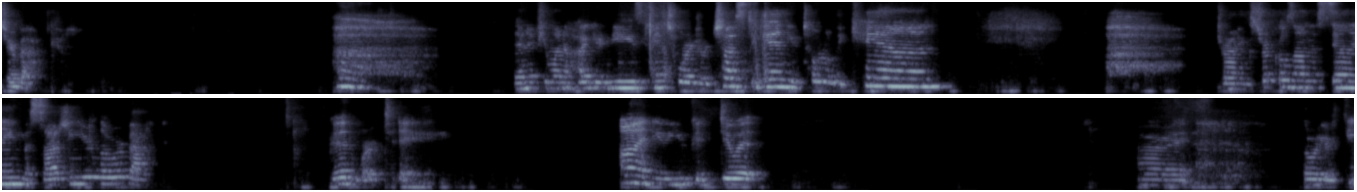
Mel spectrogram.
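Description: A woman speaks calmly through a microphone, giving instructions in pauses.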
